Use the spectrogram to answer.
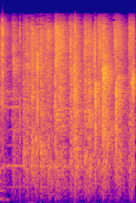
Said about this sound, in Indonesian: projection mapping yang ada di Jepang dan membawa nama Indonesia gitu sebagai finalis. Tepuk tangan dulu dong.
